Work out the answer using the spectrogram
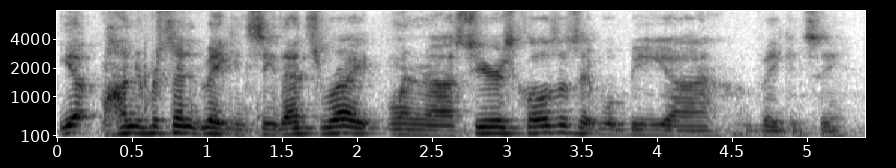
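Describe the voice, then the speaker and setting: A man's voice: medium pitch, unhurried, a little mellow, slight background noise. A young man hosting a casual live-stream Q&A, rambling with many fillers and apologies. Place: room at home with noise behind.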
